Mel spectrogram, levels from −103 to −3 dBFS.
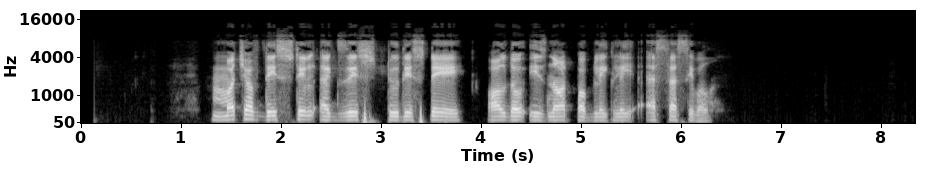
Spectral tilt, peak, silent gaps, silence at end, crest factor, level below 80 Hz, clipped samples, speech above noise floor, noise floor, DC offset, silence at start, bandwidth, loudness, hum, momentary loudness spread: -3.5 dB/octave; 0 dBFS; none; 2 s; 22 dB; -50 dBFS; under 0.1%; over 71 dB; under -90 dBFS; under 0.1%; 1.3 s; 9.4 kHz; -18 LUFS; none; 9 LU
